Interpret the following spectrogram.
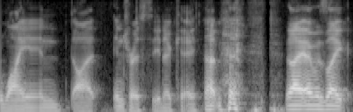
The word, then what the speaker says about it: Wyandotte: like really excited for we on dot is pronounced like Y and dot or Wyandotte interesting okay that me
